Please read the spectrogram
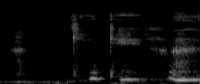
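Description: A woman's quiet, half-whispered speech, with her voice picking up near the end.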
